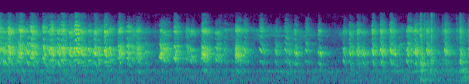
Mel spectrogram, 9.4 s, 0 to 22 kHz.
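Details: Eurasian eagle-owls at the nest on a webcam in Germany, 27 March 2024, as chicks are fed. Bursts of rapid, grating squawks separated by brief lulls, growing softer toward the end.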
